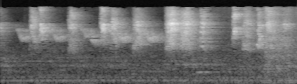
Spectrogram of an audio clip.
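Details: Saffron finch chicks begging as they are fed, uttering separate wheezy, high squeaky notes about three per second, some sliding downward, in a quiet setting.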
